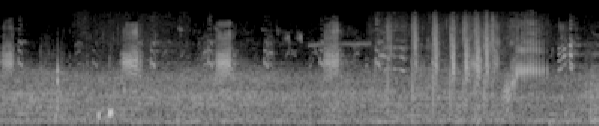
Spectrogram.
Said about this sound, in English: They're bird watchers, drawn to the Agua Hedionda Lagoon Ecological Reserve by the many birds that live here or visit on long migrations.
